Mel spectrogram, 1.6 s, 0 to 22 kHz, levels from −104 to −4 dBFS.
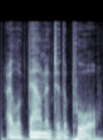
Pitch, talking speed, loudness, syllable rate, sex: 90 Hz, 230 wpm, -16 LUFS, 6.1 syllables/s, male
